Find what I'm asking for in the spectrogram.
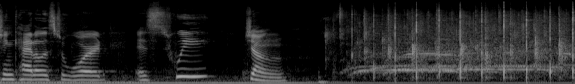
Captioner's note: applause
